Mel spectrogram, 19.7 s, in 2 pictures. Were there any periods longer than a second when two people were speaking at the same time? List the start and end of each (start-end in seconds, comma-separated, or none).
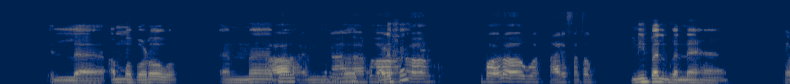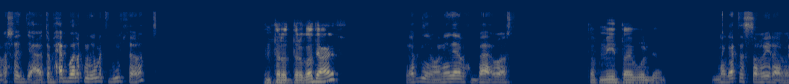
3.3-5.2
